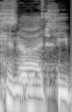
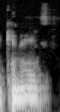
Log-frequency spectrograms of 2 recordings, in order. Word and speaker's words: Canace: Canace. – I didn't know if it was Italian. It was like Canace. – It is Canace, but it's changed over the years to Canace.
